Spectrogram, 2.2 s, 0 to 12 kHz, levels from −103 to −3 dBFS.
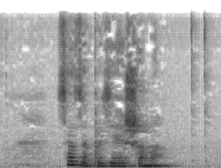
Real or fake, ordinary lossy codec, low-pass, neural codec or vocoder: fake; MP3, 96 kbps; 10.8 kHz; vocoder, 48 kHz, 128 mel bands, Vocos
